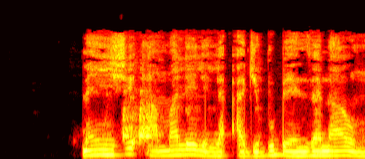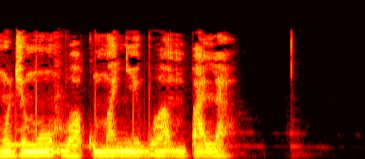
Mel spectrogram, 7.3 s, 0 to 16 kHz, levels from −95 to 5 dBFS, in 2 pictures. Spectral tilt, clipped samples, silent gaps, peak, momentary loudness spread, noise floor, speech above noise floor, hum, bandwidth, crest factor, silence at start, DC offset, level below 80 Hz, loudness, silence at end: -5 dB/octave; under 0.1%; none; 0 dBFS; 6 LU; -88 dBFS; 75 dB; none; 7.8 kHz; 14 dB; 0.8 s; under 0.1%; -32 dBFS; -14 LUFS; 1.35 s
